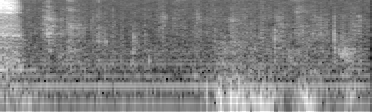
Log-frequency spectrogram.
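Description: Faint chalk writing on a blackboard, a little louder near the end.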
